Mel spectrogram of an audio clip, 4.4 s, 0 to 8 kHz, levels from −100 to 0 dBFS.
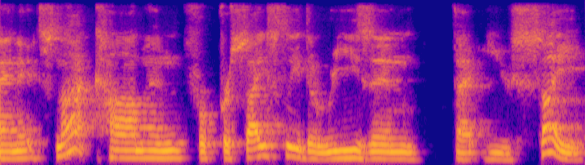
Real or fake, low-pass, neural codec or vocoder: real; 7.2 kHz; none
